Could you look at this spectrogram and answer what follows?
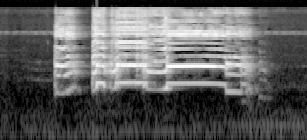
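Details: An ornamental rooster, from a set of Onagadori, Brahma, Poland, Kapas and Batik breeds crowing in the morning, gives one full crow: a short opening note, then a long, rich, stepped phrase that holds and drops away.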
